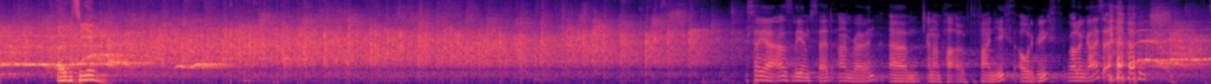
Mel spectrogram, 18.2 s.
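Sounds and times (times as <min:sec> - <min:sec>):
audience applauding and cheering: 0:00.0 - 0:11.2, 0:17.0 - 0:18.1
speech: 0:00.8 - 0:01.7, 0:11.3 - 0:17.7
laughter: 0:16.6 - 0:18.0.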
